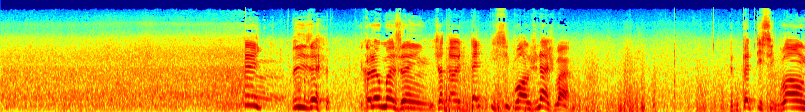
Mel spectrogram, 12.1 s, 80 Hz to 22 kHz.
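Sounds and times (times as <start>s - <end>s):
ocean surf breaking on rocks: 0.0s - 12.0s
person speaking: 3.6s - 8.6s.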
